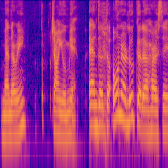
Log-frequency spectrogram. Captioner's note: speaking in foreign language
